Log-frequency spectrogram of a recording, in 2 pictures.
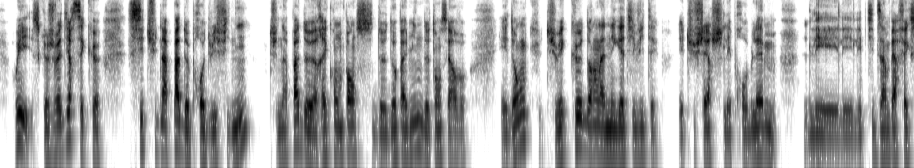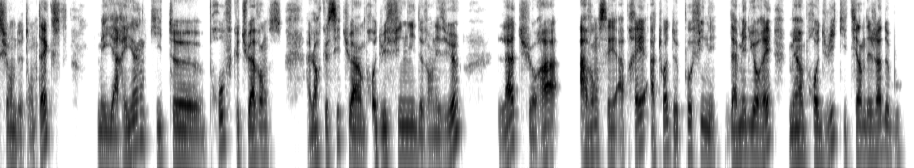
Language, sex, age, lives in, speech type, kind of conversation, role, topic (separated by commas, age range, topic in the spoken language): French, male, 40-44, France, conversation, advice, advisor, Comment surmonter le perfectionnisme qui sabote ma pratique créative quotidienne ?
